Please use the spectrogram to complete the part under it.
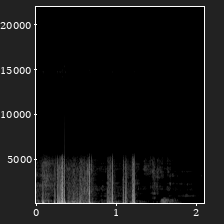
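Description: Pages of a Bible are quickly opened and turned, making a rapid run of crisp paper flips and rustles. The bursts come in an uneven rhythm, then soften into faint shuffling.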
